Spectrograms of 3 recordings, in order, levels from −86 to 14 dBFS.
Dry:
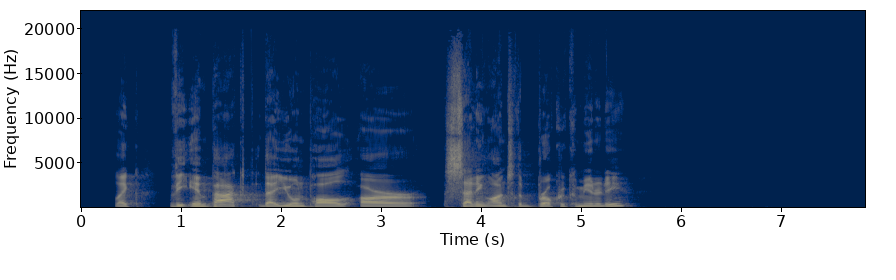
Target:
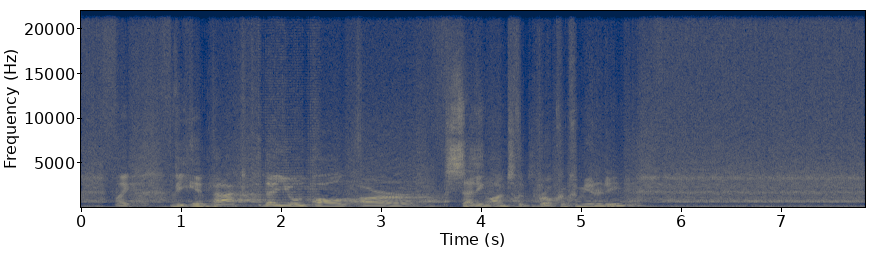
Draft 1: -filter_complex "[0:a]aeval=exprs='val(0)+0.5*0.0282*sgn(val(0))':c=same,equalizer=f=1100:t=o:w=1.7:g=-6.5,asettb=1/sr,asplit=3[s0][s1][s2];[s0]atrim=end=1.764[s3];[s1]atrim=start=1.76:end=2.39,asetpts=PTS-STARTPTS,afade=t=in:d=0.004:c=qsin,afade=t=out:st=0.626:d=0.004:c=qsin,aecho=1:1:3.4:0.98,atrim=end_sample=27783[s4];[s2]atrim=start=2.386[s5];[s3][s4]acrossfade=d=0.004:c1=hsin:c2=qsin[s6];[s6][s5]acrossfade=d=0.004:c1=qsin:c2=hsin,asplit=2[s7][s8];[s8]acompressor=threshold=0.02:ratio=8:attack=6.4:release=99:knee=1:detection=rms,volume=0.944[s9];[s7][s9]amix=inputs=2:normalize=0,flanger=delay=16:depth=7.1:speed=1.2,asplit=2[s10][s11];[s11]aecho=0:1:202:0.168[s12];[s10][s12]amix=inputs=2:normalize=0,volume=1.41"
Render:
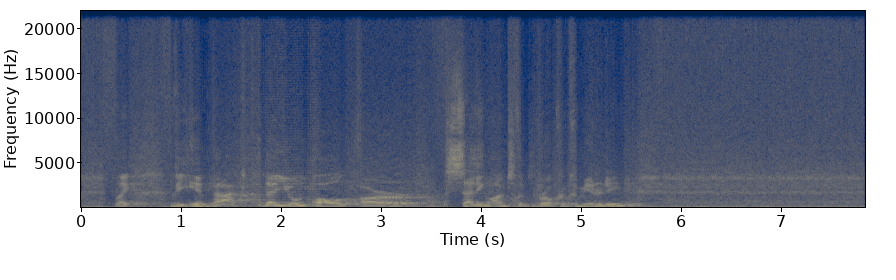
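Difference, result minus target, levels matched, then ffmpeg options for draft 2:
500 Hz band +2.5 dB
-filter_complex "[0:a]aeval=exprs='val(0)+0.5*0.0282*sgn(val(0))':c=same,equalizer=f=1100:t=o:w=1.7:g=-6.5,asettb=1/sr,asplit=3[s0][s1][s2];[s0]atrim=end=1.764[s3];[s1]atrim=start=1.76:end=2.39,asetpts=PTS-STARTPTS,afade=t=in:d=0.004:c=qsin,afade=t=out:st=0.626:d=0.004:c=qsin,aecho=1:1:3.4:0.98,atrim=end_sample=27783[s4];[s2]atrim=start=2.386[s5];[s3][s4]acrossfade=d=0.004:c1=hsin:c2=qsin[s6];[s6][s5]acrossfade=d=0.004:c1=qsin:c2=hsin,asplit=2[s7][s8];[s8]acompressor=threshold=0.02:ratio=8:attack=6.4:release=99:knee=1:detection=rms,highpass=f=690:t=q:w=5.5,volume=0.944[s9];[s7][s9]amix=inputs=2:normalize=0,flanger=delay=16:depth=7.1:speed=1.2,asplit=2[s10][s11];[s11]aecho=0:1:202:0.168[s12];[s10][s12]amix=inputs=2:normalize=0,volume=1.41"

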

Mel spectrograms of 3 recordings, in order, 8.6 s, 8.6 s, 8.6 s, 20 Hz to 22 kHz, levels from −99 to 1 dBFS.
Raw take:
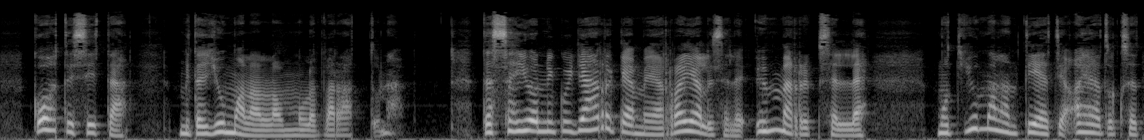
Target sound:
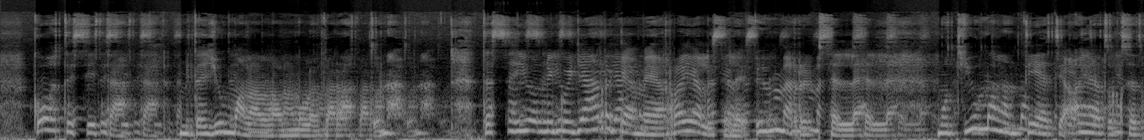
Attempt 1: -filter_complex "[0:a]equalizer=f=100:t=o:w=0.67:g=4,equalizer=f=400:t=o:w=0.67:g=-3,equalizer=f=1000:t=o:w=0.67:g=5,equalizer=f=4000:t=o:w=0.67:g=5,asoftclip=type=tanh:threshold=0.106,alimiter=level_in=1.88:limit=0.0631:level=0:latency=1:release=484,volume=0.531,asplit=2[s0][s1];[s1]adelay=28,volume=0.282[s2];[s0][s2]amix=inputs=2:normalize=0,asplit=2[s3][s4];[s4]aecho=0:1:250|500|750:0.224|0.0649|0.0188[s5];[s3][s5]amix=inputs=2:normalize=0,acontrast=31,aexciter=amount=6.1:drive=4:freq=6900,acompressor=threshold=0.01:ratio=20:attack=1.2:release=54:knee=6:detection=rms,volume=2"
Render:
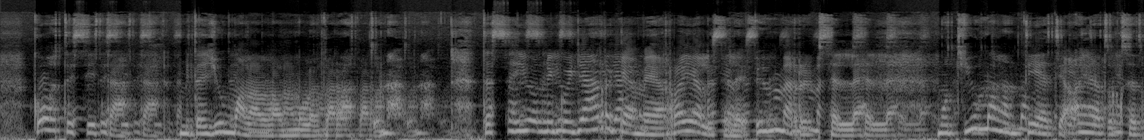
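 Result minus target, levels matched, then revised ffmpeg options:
saturation: distortion +13 dB
-filter_complex "[0:a]equalizer=f=100:t=o:w=0.67:g=4,equalizer=f=400:t=o:w=0.67:g=-3,equalizer=f=1000:t=o:w=0.67:g=5,equalizer=f=4000:t=o:w=0.67:g=5,asoftclip=type=tanh:threshold=0.251,alimiter=level_in=1.88:limit=0.0631:level=0:latency=1:release=484,volume=0.531,asplit=2[s0][s1];[s1]adelay=28,volume=0.282[s2];[s0][s2]amix=inputs=2:normalize=0,asplit=2[s3][s4];[s4]aecho=0:1:250|500|750:0.224|0.0649|0.0188[s5];[s3][s5]amix=inputs=2:normalize=0,acontrast=31,aexciter=amount=6.1:drive=4:freq=6900,acompressor=threshold=0.01:ratio=20:attack=1.2:release=54:knee=6:detection=rms,volume=2"

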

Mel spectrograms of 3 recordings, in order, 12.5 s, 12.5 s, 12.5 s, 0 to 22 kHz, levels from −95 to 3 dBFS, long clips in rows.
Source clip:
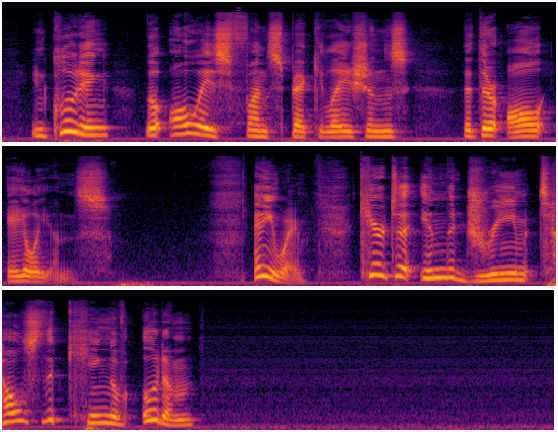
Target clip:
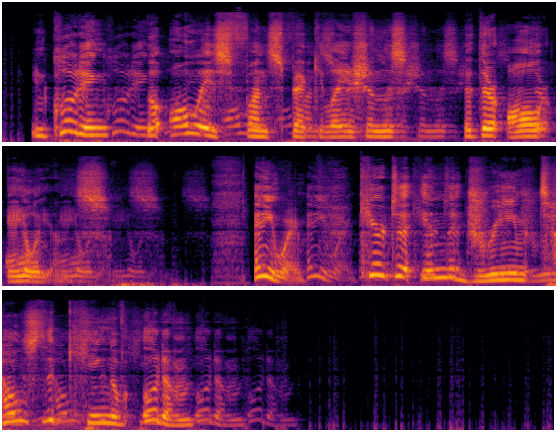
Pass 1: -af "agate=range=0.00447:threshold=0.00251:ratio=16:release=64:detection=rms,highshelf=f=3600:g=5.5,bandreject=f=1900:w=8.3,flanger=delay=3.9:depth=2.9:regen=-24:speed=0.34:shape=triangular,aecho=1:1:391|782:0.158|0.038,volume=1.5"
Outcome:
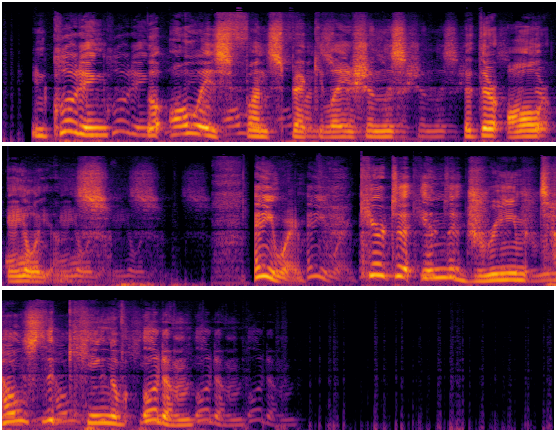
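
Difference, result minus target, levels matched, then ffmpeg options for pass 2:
8 kHz band +3.5 dB
-af "agate=range=0.00447:threshold=0.00251:ratio=16:release=64:detection=rms,bandreject=f=1900:w=8.3,flanger=delay=3.9:depth=2.9:regen=-24:speed=0.34:shape=triangular,aecho=1:1:391|782:0.158|0.038,volume=1.5"

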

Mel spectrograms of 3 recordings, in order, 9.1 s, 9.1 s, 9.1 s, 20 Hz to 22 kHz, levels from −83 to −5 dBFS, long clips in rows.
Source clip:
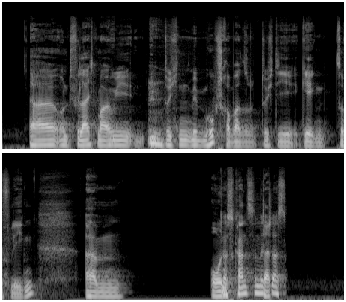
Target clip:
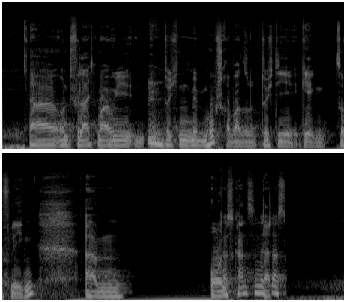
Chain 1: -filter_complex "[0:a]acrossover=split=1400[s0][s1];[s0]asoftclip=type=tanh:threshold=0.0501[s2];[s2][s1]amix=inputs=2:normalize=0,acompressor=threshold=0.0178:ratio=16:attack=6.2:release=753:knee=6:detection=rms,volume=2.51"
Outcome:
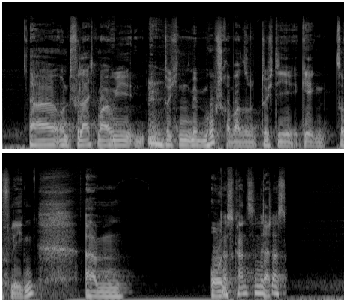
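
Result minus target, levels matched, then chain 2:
compression: peak gain reduction -10 dB
-filter_complex "[0:a]acrossover=split=1400[s0][s1];[s0]asoftclip=type=tanh:threshold=0.0501[s2];[s2][s1]amix=inputs=2:normalize=0,acompressor=threshold=0.00531:ratio=16:attack=6.2:release=753:knee=6:detection=rms,volume=2.51"

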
